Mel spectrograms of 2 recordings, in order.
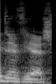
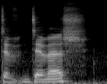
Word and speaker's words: Divyesh: Hey, Divyesh, how's it going? Am I pronouncing that correctly? And what ethnicity is that name, if you don't mind me asking? Oh, the Y is silent, so it's just Divesh.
